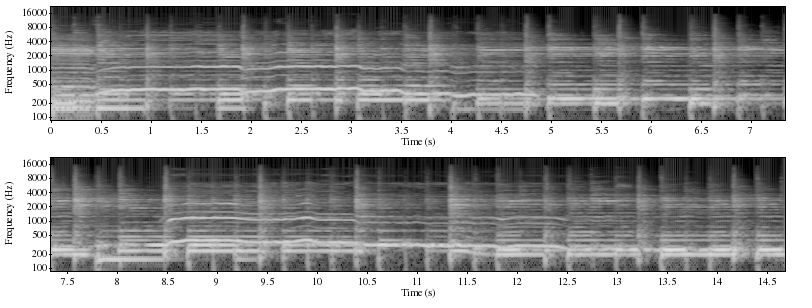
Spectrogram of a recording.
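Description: Stratocaster-style electric guitar played with quick, even pick strokes, chords ringing and changing every second or two.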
